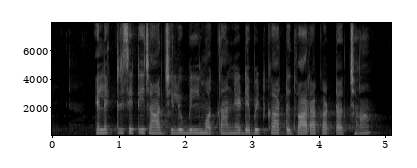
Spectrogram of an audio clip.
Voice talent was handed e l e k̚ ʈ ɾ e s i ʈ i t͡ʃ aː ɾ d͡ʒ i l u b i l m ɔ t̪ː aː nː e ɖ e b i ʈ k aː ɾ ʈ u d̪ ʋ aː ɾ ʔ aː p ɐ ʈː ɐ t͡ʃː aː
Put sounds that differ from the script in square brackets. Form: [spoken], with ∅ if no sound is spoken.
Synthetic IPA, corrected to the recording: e l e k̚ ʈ ɾ [i] s i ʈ i t͡ʃ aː ɾ d͡ʒ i l u b i l m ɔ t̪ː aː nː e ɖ e b i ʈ k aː ɾ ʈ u d̪ ʋ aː ɾ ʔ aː [k] ɐ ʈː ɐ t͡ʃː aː

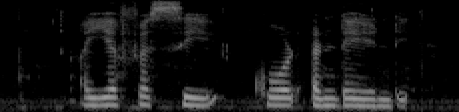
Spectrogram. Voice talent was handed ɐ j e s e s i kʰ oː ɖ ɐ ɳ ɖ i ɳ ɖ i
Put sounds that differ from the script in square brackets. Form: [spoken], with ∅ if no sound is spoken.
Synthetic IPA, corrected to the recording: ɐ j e [f] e s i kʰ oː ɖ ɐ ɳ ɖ [e] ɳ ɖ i

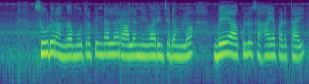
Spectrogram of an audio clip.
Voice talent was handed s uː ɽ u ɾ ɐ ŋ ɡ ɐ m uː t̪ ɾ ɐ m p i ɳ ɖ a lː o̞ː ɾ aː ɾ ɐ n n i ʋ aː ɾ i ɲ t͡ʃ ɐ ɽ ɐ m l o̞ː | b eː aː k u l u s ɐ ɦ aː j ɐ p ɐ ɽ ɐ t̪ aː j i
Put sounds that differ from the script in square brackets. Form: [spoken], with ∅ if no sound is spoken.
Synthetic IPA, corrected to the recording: s uː ɽ u ɾ ɐ ŋ ɡ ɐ m uː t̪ ɾ ɐ [∅] p i ɳ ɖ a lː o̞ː ɾ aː [l] ɐ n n i ʋ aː ɾ i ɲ t͡ʃ ɐ ɽ ɐ m l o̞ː | b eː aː k u l u s ɐ ɦ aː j ɐ p ɐ ɽ ɐ t̪ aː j i

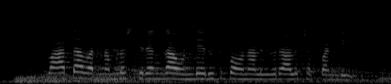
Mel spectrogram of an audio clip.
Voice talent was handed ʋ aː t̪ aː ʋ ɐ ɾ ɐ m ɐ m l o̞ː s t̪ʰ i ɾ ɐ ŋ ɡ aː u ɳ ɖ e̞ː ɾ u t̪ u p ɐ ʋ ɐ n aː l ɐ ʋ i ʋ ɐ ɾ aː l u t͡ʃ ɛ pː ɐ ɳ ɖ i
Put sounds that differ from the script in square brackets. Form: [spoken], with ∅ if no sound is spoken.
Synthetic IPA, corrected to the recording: ʋ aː t̪ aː ʋ ɐ ɾ ɐ [ɳ] ɐ m l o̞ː s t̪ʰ i ɾ ɐ ŋ ɡ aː u ɳ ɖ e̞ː ɾ u t̪ u p ɐ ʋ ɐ n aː l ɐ ʋ i ʋ ɐ ɾ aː l u t͡ʃ ɛ pː ɐ ɳ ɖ i

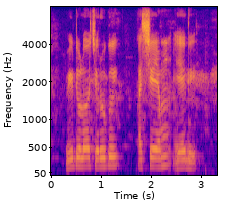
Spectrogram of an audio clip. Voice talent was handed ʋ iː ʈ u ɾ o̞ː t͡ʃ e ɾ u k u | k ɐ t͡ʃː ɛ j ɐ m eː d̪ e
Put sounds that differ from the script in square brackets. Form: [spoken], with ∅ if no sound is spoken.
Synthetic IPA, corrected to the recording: ʋ iː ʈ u [l] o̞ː t͡ʃ e ɾ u k u | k ɐ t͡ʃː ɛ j ɐ m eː d̪ [i]

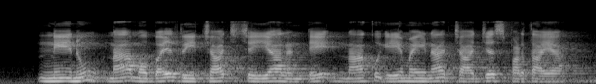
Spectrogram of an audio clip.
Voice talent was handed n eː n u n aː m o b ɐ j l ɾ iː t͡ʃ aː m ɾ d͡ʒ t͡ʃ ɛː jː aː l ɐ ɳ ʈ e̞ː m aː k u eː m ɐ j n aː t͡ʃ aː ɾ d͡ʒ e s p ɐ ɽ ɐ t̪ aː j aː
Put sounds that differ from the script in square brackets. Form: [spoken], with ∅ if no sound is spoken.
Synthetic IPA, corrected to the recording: n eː n u n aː m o b ɐ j l ɾ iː t͡ʃ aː [∅] ɾ d͡ʒ t͡ʃ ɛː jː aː l ɐ ɳ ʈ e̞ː [n] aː k u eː m ɐ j n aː t͡ʃ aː ɾ d͡ʒ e s p ɐ ɽ ɐ t̪ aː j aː

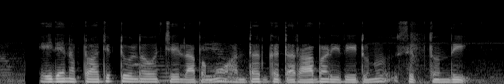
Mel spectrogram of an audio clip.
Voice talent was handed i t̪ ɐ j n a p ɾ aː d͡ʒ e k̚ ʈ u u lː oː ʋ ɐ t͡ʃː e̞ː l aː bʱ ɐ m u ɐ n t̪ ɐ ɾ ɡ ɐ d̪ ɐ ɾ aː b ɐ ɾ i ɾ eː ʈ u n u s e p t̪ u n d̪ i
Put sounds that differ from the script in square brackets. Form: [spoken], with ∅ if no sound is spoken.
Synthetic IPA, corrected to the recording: i [d̪] ɐ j n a p ɾ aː d͡ʒ e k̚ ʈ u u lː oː ʋ ɐ t͡ʃː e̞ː l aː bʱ ɐ m u ɐ n t̪ ɐ ɾ ɡ ɐ [t̪] ɐ ɾ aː b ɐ [ɽ] i ɾ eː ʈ u n u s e p t̪ u n d̪ i

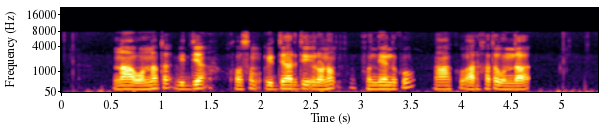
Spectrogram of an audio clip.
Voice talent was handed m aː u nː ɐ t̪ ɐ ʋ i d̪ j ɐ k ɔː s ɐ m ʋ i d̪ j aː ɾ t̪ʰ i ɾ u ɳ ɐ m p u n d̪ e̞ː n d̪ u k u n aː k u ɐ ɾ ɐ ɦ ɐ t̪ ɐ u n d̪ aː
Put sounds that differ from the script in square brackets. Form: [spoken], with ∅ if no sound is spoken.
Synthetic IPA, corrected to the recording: [n] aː u nː ɐ t̪ ɐ ʋ i d̪ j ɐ k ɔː s ɐ m ʋ i d̪ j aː ɾ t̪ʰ i ɾ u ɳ ɐ m p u n d̪ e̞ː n d̪ u k u n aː k u ɐ ɾ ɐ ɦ ɐ t̪ ɐ u n d̪ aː

